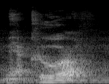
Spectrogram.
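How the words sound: It is said with a German pronunciation. "the correct German pronunciation of that is"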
